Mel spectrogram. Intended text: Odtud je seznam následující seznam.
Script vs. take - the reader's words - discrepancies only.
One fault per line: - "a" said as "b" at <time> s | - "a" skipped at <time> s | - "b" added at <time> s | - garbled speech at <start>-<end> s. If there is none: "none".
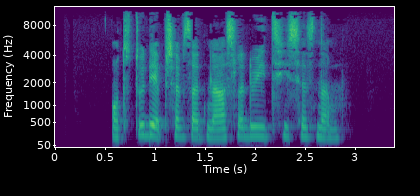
- "seznam" said as "převzat" at 1.0 s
